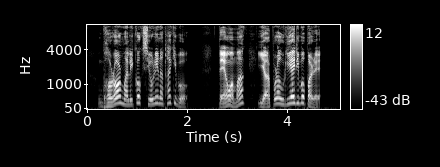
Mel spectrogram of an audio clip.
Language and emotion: Assamese, fearful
